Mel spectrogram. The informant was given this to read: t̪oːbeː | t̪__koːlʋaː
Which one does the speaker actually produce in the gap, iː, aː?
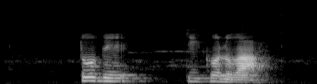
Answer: iː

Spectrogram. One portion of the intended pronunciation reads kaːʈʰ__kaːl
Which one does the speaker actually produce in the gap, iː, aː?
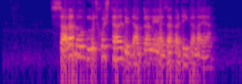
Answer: iː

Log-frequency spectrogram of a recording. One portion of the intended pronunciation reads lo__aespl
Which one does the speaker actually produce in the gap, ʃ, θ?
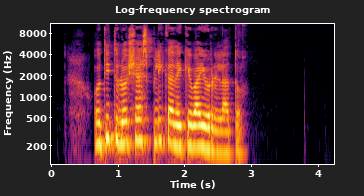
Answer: ʃ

